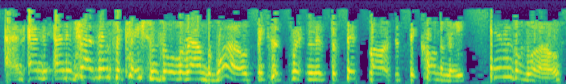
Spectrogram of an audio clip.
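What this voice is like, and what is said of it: British accent. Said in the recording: “you can tell by my accent, is Brexit”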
